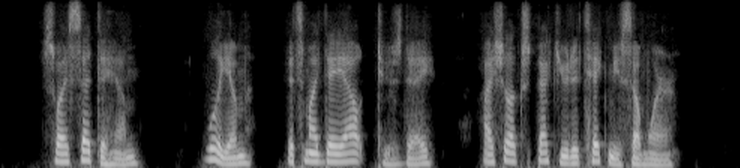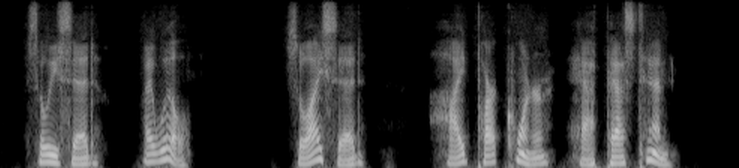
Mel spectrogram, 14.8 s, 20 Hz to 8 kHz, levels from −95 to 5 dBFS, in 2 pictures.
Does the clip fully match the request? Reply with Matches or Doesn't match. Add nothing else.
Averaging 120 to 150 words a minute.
Matches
